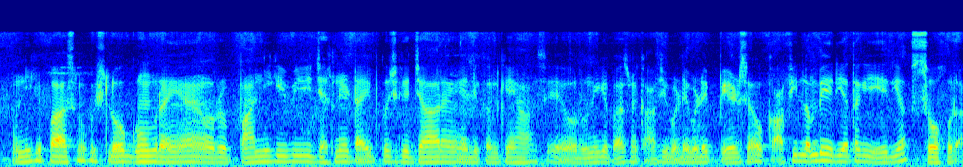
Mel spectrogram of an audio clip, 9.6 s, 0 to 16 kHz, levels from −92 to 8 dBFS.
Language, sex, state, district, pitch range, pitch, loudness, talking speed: Hindi, male, Bihar, Jahanabad, 110-125 Hz, 115 Hz, -31 LUFS, 265 wpm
